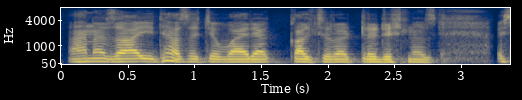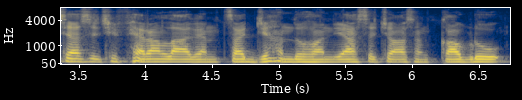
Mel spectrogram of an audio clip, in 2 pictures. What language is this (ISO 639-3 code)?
kas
